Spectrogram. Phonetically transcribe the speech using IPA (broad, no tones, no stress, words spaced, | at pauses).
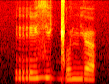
rizʲeɡ͡ǁonʲjɐ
